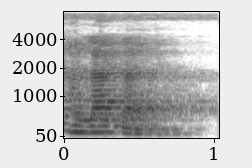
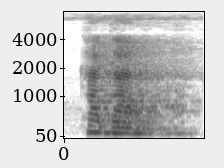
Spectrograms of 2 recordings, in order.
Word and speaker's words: Kalagan: sunlight touches eastern mindana this evolved into kaalagan and later kalagan the spanish colonizers mispronounce it as kagan despite differences in religion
